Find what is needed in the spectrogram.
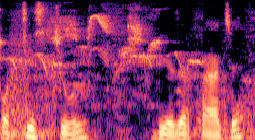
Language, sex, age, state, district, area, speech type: Odia, male, 18-30, Odisha, Kendrapara, urban, spontaneous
